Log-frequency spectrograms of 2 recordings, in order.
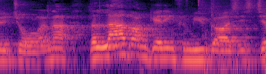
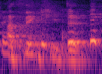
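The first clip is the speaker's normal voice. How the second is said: talking through real laughter, pitched up; laughing; 6 semitones higher, 6 dB louder than usual. Real, not acted. Comic introducing his dog Archie mid-laugh, laughing. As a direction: keep cracking up between phrases. Laughing at dog's reaction to impression.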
